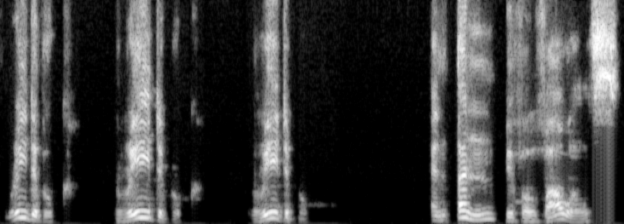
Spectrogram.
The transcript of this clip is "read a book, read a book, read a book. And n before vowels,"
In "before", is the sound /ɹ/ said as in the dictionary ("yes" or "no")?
no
